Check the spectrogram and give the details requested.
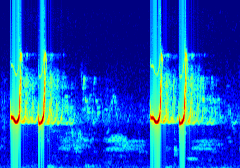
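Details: Rain quail, locally called changy, recorded in a quail-hunting context: two sharp, high, metallic double-note phrases, each a quick pair of bright rising notes, repeated about one and a half seconds apart, with a quiet background.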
